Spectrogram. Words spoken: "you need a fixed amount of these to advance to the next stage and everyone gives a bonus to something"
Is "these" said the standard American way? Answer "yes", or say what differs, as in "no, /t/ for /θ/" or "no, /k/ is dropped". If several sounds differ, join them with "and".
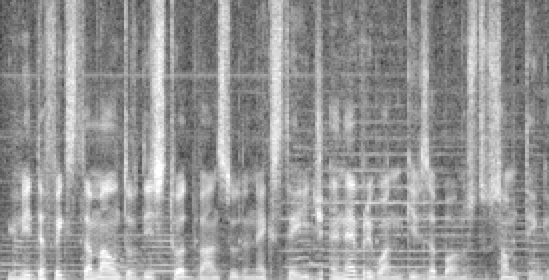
no, /s/ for /z/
